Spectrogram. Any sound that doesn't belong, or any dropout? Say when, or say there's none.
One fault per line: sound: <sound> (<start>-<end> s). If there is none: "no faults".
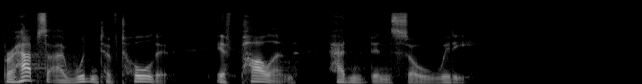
no faults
